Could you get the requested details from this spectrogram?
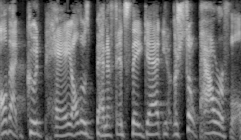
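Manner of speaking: mocking, faux sarcastic tone. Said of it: "do your sarcastic tone".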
